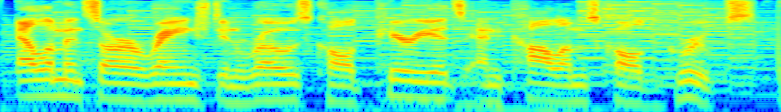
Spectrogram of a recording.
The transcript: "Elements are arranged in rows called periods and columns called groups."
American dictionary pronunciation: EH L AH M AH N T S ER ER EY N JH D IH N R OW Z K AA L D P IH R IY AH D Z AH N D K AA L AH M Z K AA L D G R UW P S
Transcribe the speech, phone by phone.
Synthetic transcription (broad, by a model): EH L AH M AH N T S ER ER EY N JH D IH N R OW Z K AA L D P IH R IY AH D Z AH N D K AA L AH M Z K AA L D G R UW P S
